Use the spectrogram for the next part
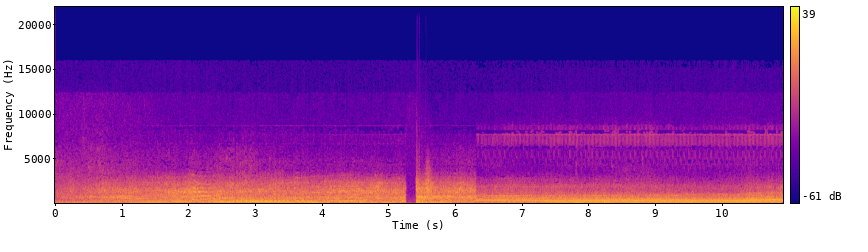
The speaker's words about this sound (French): Elle le mène à sa voiture, qui est une voiture de sport rouge, le fait entrer et met la voiture en route.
